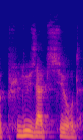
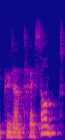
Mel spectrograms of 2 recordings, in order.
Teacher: Next, if that adverb or adjective that follows starts with a vowel or a silent H, we do the liaison between the S and the vowel or silent H, and it becomes plus.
